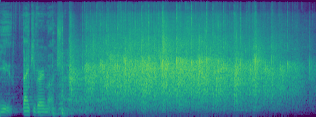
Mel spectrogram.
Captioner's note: applause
